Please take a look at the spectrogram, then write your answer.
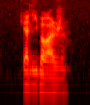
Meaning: calibration
- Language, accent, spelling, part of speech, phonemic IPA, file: French, France, calibrage, noun, /ka.li.bʁaʒ/, LL-Q150 (fra)-calibrage.wav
